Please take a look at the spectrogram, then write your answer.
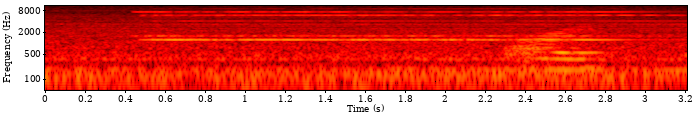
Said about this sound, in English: Forgot to turn my phone on silent again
